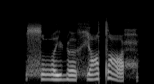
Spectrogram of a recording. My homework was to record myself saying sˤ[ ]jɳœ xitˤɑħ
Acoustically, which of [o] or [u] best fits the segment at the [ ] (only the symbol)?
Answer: u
